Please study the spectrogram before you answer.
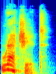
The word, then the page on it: ratchet: British English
